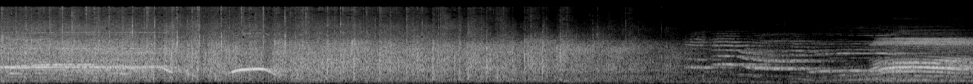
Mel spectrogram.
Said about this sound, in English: Clap it up for him one more time.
